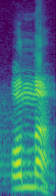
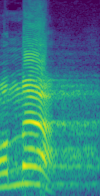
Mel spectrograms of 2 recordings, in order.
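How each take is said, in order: First: Said in the usual way. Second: Raised, firm prompt to the crowd; louder count. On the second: Shown as a demonstration. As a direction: call out the number to draw a louder response. (ഉറക്കെ എണ്ണി വിളിക്കുക) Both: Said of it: "ഇച്ചിരി ഉറക്കെ പറയണം".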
